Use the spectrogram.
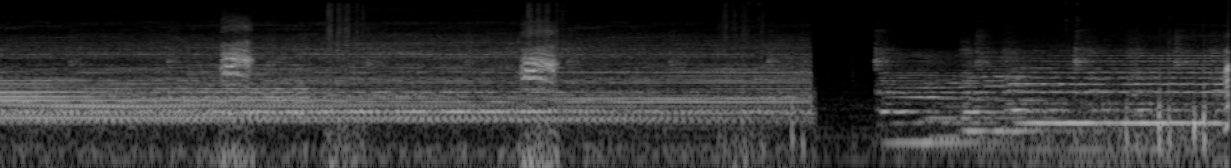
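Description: Several crows cawing in the eerie game The Last Door: harsh, raspy caws burst out at intervals over droning background music, which suddenly cuts to near silence before a new tone begins.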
